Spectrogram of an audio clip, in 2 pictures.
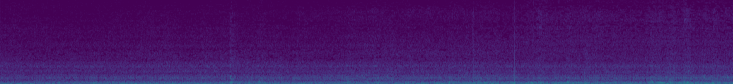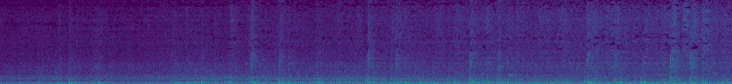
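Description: A diesel locomotive rumbles closer, its engine growing louder.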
